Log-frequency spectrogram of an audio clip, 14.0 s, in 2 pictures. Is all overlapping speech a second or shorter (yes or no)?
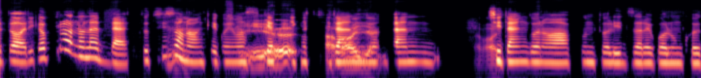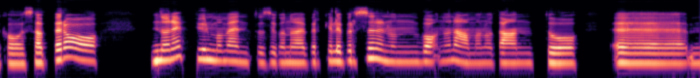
no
